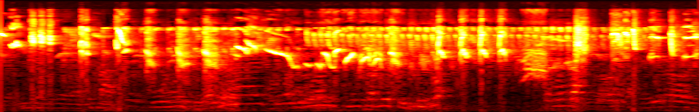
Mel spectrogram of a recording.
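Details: Oriental magpie-robin (kacer) in forceful song, abrupt sharp notes, rising and falling whistles and buzzy chatter, with irregular short breaks between bursts.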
